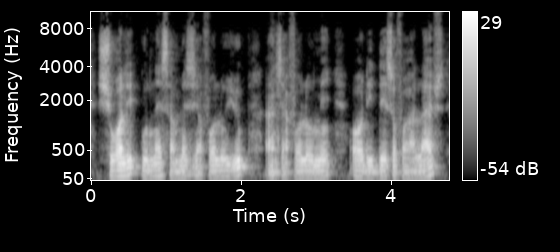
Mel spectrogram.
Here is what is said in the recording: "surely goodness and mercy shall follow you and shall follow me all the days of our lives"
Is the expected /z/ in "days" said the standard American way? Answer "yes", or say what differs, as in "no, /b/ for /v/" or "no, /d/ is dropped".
no, /s/ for /z/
